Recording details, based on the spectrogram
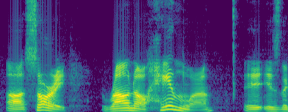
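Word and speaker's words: Rauno Heinla: points will go to round o heinlei uh sorry rauno henla is the correct pronounced pronunciation so it's it's like a european pronunciation and e in europe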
